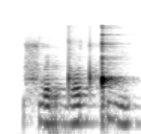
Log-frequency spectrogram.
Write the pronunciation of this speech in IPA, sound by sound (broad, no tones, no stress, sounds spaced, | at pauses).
sʷ a r d ɔ t ǃ i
